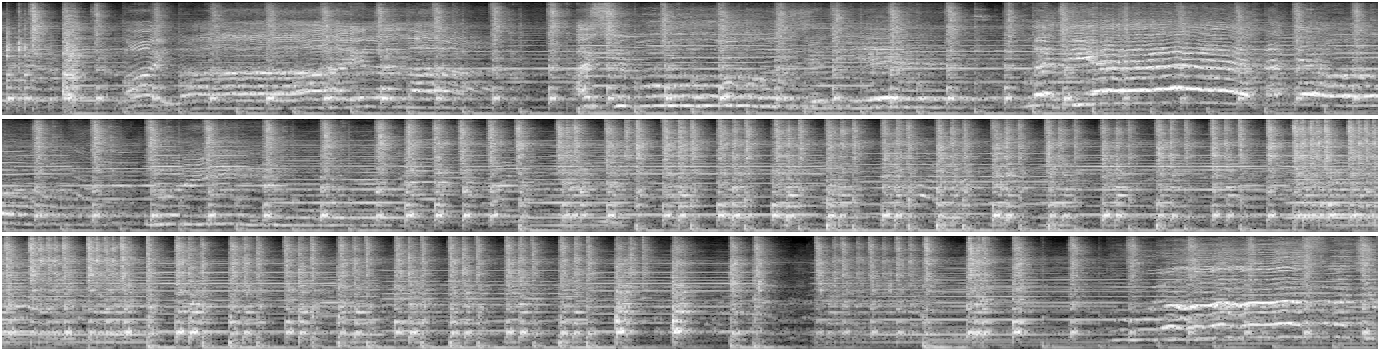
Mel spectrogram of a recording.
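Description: Harmonium and hand drum accompanying a man singing a folk song. The first part is sung with gliding, ornamented phrases. The middle stretch is instrumental with a fast, even drum rhythm under the harmonium's held notes, and the singing returns near the end.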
